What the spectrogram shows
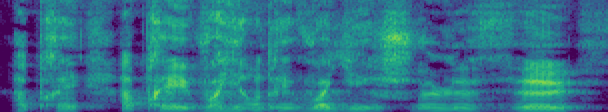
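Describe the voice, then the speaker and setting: A man voicing a commanding male mesmerist who gives slow, insistent orders in an audiobook reading. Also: mid-range voice, fairly bright tone, husky.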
